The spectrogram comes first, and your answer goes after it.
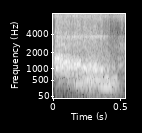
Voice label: pain, metropolice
